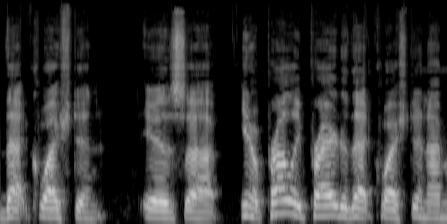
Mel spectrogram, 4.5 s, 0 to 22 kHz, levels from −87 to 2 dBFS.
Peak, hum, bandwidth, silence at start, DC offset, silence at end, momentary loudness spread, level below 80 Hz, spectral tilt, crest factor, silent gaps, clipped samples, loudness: -10 dBFS; none; over 20 kHz; 0 s; under 0.1%; 0 s; 8 LU; -70 dBFS; -4 dB/octave; 16 dB; none; under 0.1%; -25 LUFS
